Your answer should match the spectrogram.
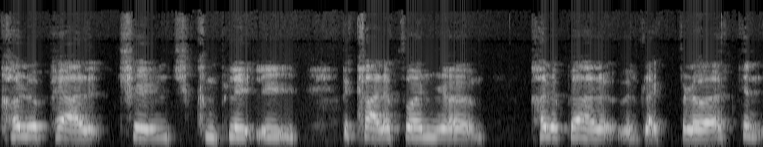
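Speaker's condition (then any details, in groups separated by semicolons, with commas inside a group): Cerebral palsy and deafness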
